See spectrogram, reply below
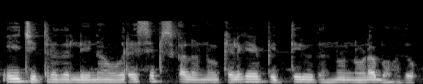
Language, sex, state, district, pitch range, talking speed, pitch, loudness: Kannada, male, Karnataka, Bangalore, 110-120 Hz, 115 wpm, 110 Hz, -17 LUFS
